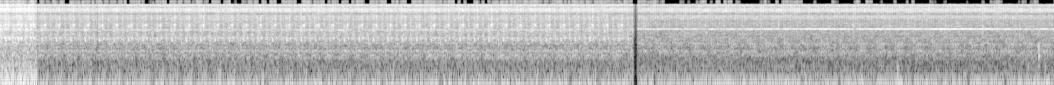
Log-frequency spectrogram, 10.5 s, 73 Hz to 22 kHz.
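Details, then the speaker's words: Holden Calais with L98 LS V8, first start after engine teardown and rebuild to fix a knock, with gaskets, seals and worn parts replaced; catches and settles to an even, smooth idle with no tapping, quietening down and sounding healthy. "Definitely starting to uh quieten up, which is great."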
